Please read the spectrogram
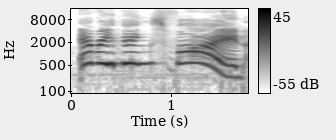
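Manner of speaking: high, slow, strained fake calm; overly high fake-fine voice; forced cheer. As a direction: insist you're fine while crying. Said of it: "instant tear wipe".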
